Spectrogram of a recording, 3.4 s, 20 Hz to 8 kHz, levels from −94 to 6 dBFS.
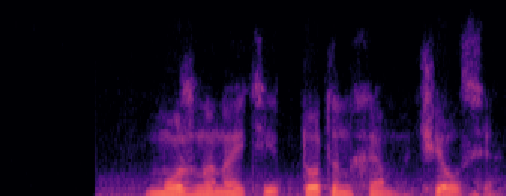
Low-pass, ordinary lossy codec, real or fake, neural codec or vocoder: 7.2 kHz; Opus, 24 kbps; real; none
